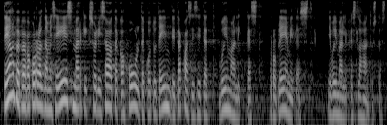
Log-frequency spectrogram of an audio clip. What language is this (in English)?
Estonian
